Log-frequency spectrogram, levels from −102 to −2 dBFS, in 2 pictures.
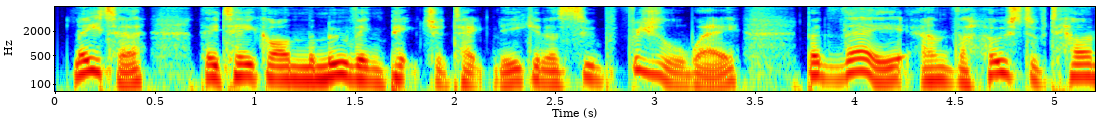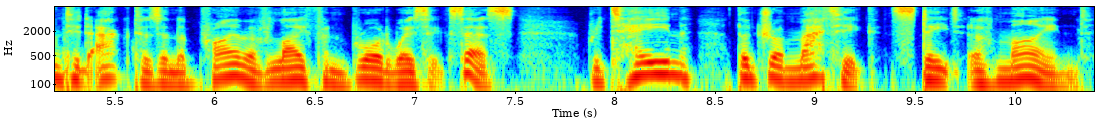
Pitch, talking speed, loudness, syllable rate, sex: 125 Hz, 195 wpm, -19 LUFS, 6.0 syllables/s, male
